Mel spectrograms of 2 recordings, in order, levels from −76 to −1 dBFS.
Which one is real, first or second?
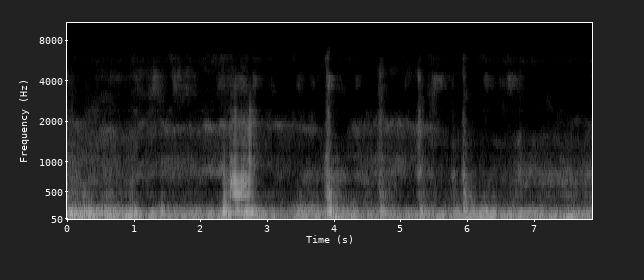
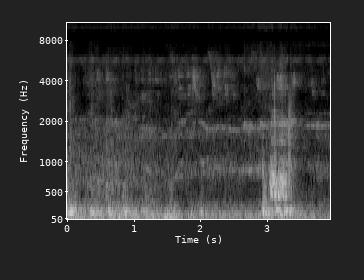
second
